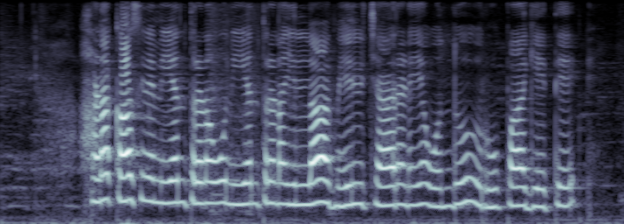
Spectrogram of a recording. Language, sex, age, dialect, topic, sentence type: Kannada, female, 18-24, Central, banking, statement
